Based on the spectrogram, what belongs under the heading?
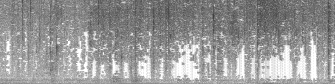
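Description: Batter-coated brinjal slices shallow-frying in hot oil on a high flame, sizzling and crackling steadily.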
